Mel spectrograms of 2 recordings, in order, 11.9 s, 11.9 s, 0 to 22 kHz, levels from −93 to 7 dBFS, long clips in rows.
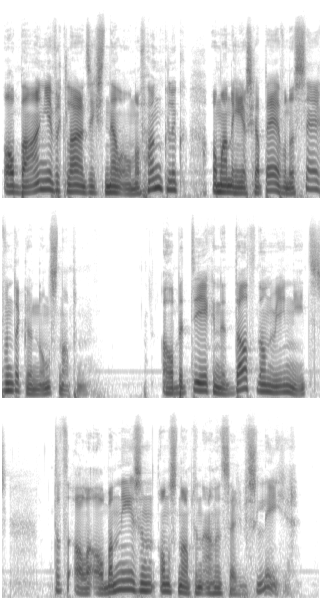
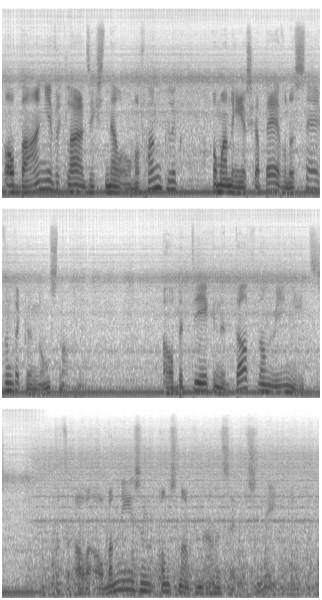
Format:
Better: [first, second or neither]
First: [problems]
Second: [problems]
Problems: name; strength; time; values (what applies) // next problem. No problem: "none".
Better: first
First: none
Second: machinery noise; loud; throughout; 6 dB below the speech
